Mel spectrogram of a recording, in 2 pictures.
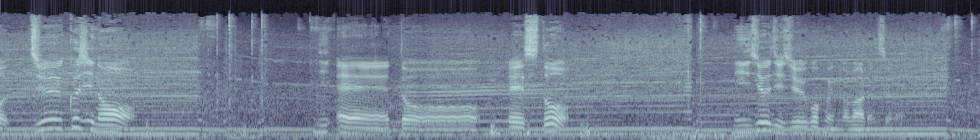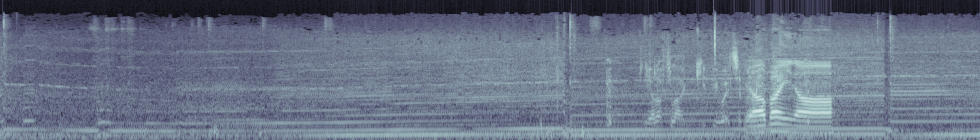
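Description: A racing car engine drones steadily and shifts pitch as it changes gear.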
